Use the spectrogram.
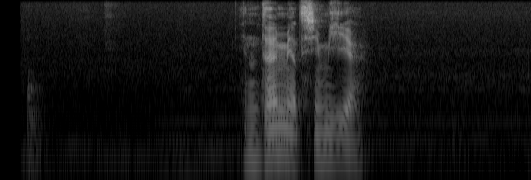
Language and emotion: Russian, angry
